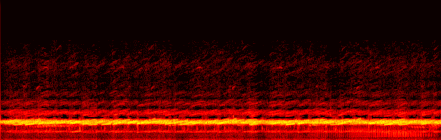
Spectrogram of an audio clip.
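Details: Spring peepers at a frog pond at night early in the year, many high, sharp peeping calls overlapping into a constant shrill ringing.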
